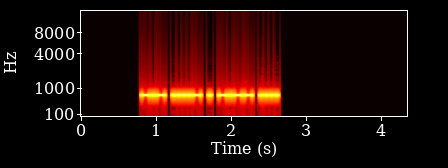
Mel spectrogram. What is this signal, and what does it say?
Morse code, heard as a keyed tone, about 36 wpm, 700 Hz. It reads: K4EYH
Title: USA Call Signs - 5 Characters - 35wpm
